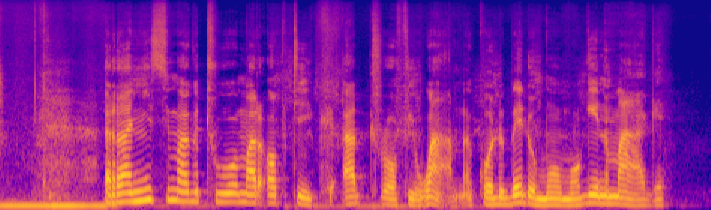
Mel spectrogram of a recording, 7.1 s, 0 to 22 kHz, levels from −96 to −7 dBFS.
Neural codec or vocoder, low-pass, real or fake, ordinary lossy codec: codec, 44.1 kHz, 7.8 kbps, Pupu-Codec; none; fake; none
